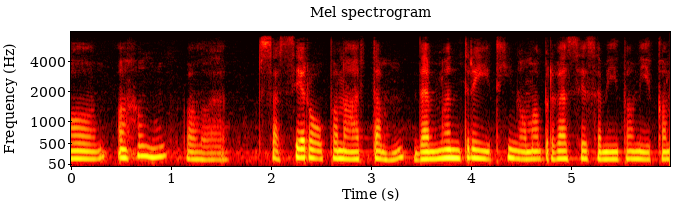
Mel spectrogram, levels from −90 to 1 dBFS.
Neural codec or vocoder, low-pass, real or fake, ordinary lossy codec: codec, 24 kHz, 0.9 kbps, WavTokenizer, medium speech release version 1; 7.2 kHz; fake; MP3, 48 kbps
